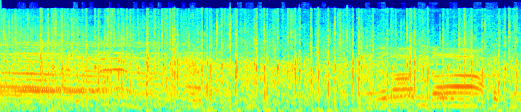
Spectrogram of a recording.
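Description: Studio audience applause on a Pakistani comedy talk show, a dense continuous wash of clapping and crowd noise filling the whole moment, with a host's voice carrying over it.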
